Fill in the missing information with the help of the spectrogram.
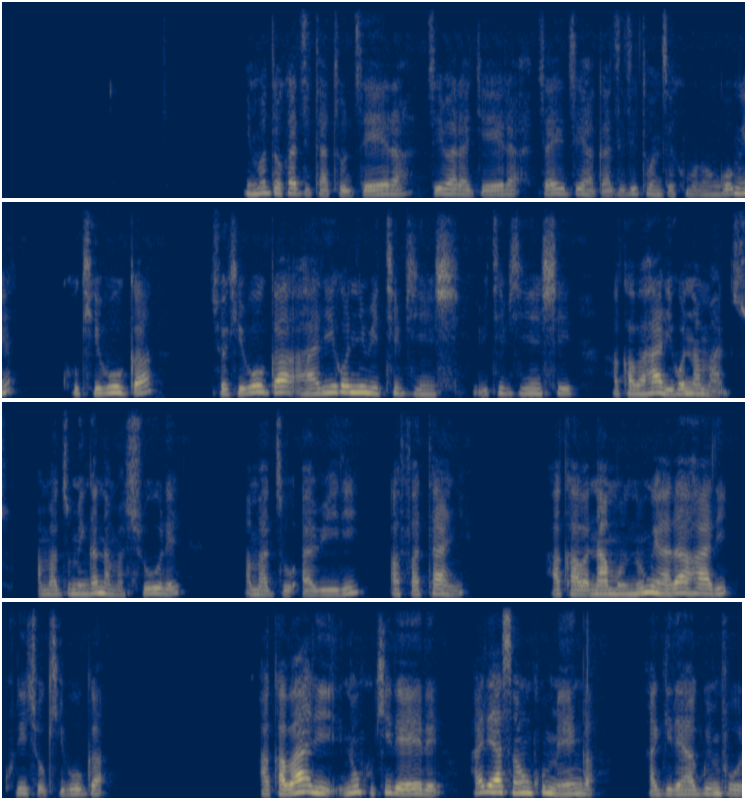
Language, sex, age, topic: Rundi, female, 25-35, education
